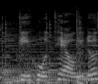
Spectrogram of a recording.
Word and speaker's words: hôtel: What you say is l'hôpital, l'hôtel, because H is seen as a vowel, and H is usually silent in French. That is why you don't say hotel. You don't say hotel. You say hotel. So basically your pronunciation is beginning from the O.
